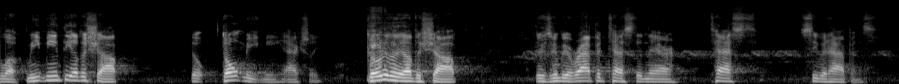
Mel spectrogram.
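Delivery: plain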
